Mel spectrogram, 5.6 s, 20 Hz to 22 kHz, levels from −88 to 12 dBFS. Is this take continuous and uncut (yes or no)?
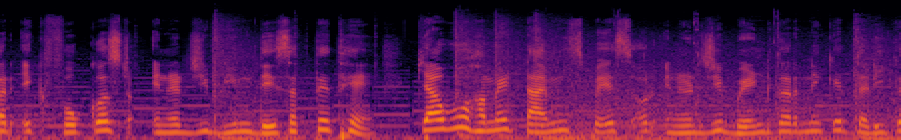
no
